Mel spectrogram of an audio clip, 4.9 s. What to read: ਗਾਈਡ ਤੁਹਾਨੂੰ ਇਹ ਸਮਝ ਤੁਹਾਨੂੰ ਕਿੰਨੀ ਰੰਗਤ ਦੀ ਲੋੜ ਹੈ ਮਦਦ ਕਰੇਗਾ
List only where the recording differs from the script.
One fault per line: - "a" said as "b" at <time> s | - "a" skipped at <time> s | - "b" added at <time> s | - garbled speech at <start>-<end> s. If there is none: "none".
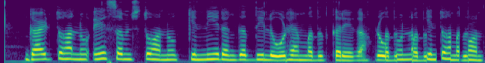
- garbled speech at 3.7-4.8 s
